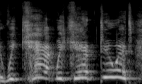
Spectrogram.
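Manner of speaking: hammed-up cornered villain panicking; mock panic. Villain imagined fleeing the cannon, mock panicked cry. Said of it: "What if instead it's like".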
